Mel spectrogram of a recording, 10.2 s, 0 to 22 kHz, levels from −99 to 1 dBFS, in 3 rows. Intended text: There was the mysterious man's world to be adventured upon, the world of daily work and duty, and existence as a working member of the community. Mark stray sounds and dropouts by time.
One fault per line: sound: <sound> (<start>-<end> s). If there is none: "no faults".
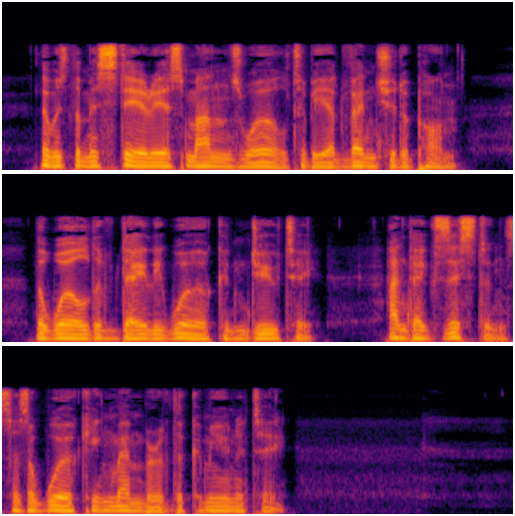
no faults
